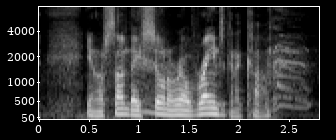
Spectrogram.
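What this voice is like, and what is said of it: Good Peter Griffin impression. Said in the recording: “me doing the taxi driver monologue as Peter Griffin ... Oh, wow. You're actually good at it.”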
